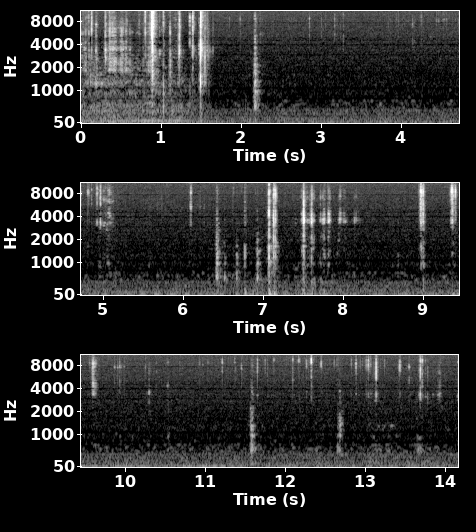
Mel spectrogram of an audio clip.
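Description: A utility knife blade scrapes and slices thin layers off the surface of a handheld solid yellow bar of soap with blue glitter. The sound is quiet, with irregular, bright, crisp scrapes and sharp clicks that die away almost instantly over a low, steady background hum.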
